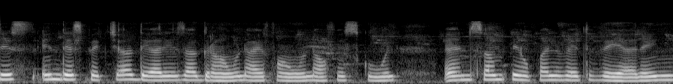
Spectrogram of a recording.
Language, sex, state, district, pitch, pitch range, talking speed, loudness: English, female, Punjab, Pathankot, 195 Hz, 180-210 Hz, 160 wpm, -16 LUFS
